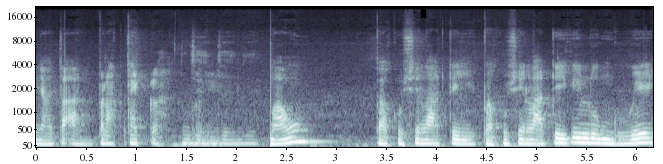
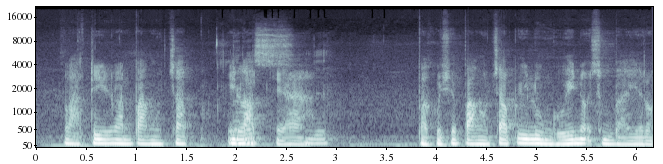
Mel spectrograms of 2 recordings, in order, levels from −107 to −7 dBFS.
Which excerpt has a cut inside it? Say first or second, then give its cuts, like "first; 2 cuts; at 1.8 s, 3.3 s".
first; 1 cut; at 2.4 s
